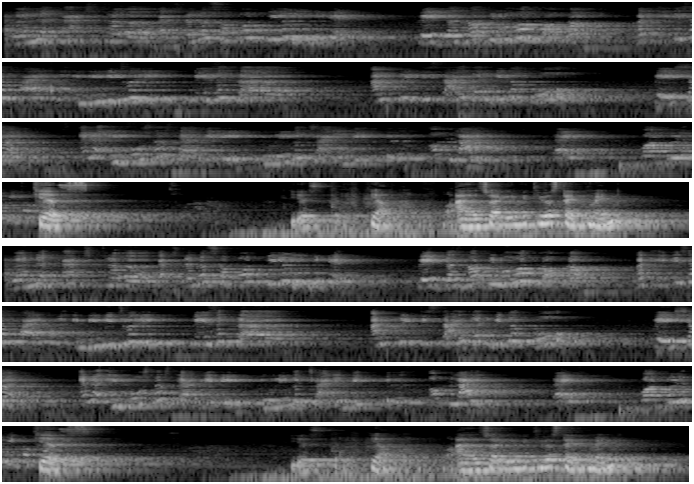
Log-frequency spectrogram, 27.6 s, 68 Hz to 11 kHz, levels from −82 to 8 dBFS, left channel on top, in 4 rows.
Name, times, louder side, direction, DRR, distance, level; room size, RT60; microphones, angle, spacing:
voice 1, 0.1-0.8 1.0-3.5 4.2-5.9 6.3-8.4 8.8-9.7 10.6-12.6 13.4-14.0 14.6-17.8 18.1-18.6 19.3-19.5 20.2-21.0 21.3-21.4 24.0-24.1, right 2 dB, 65° right, 1 dB, 1.0 m, -32 dB
voice 2, 21.1-21.5 23.6-24.0 24.4-24.8 25.1-26.9, left 4 dB, 40° left, 8 dB, 0.3 m, -20 dB
13.0 x 5.6 x 2.4 m, 2.4 s
head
